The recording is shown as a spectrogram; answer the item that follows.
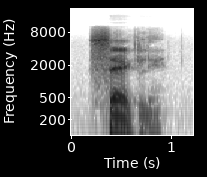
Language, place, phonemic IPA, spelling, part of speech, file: Occitan, Béarn, /ˈsɛɡle/, sègle, noun, LL-Q14185 (oci)-sègle.wav
- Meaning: century (period of 100 years)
